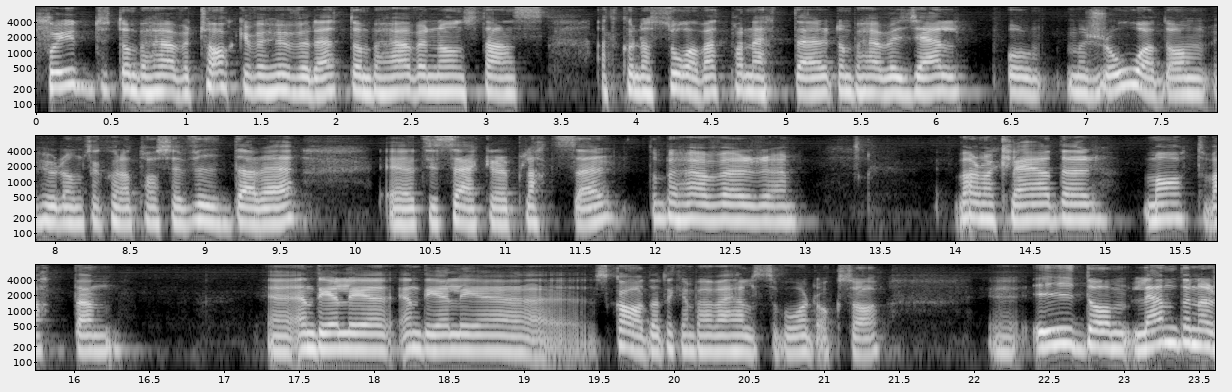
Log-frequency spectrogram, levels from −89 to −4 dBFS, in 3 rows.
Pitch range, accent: 155-185 Hz, native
